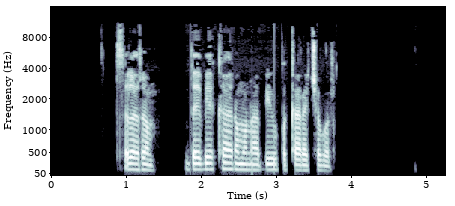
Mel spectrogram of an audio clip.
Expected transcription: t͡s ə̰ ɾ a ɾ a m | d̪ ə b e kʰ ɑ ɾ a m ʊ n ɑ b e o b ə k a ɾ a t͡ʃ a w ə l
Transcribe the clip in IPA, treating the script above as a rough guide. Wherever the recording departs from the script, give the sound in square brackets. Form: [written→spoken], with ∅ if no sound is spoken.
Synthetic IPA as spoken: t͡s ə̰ [ɾ→l] a ɾ [a→ə] m | d̪ ə b e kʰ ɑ ɾ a m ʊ n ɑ b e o [b→p] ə k [a→ɑ] ɾ a t͡ʃ a w ə l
